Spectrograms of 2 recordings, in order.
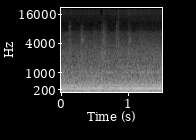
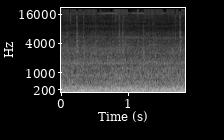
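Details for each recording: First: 2009 Ford 6.4 Powerstroke diesel, fan commanded on with a scan tool at about 1200 rpm and raised: a heavy whooshing roar over the diesel, the sound it made while driving before the fan was replaced; fan clutch fully engaged. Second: 2009 Ford 6.4 Powerstroke diesel after fan clutch replacement: deep, steady diesel rumble near fast idle with no fan roar on top; normal idle with fan clutch disengaged.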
